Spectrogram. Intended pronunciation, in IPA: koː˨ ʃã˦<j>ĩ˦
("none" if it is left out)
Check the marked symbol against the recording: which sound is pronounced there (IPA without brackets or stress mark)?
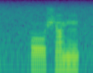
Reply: ɣ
